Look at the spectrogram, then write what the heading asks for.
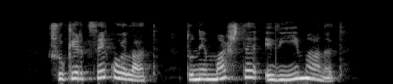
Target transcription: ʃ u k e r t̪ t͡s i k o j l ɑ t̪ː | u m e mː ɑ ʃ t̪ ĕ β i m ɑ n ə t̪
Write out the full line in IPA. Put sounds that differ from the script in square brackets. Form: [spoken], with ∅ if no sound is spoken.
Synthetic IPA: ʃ u k e r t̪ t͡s [e] k o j l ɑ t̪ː | u [n] e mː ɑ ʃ t̪ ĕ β i m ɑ n ə t̪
